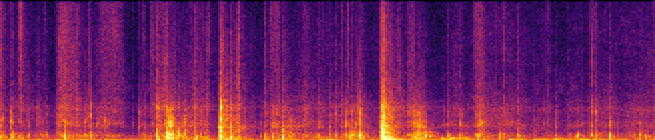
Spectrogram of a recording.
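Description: Muay thai strikes landing on a gloved, shin-guarded opponent: three thuds, the loudest a little under four seconds in, as a roundhouse kick lands.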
